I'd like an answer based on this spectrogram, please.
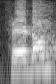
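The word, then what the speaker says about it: Fredholm: equation an integral equation आपको पता है एल साइलेंट रहता है इसमें फ्रेडमिक इक्वेशन में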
